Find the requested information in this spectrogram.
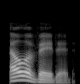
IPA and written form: ˈɛləv.eɪtɪd (elevated)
